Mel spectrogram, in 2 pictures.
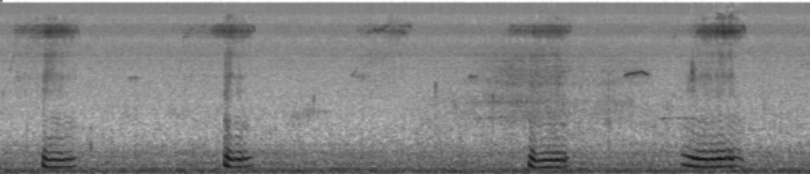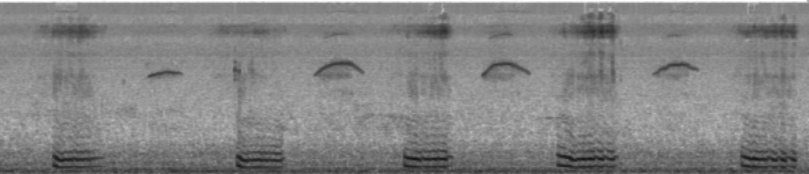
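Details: Snoring American Shorthair pet cat, with regular harmonic, nasal breath sounds about every two seconds. Faint high chirps come in between, over a low steady rumble.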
